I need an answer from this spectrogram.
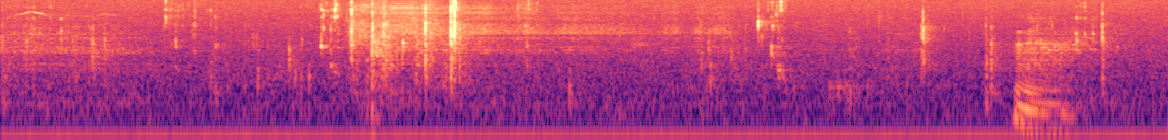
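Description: A person chewing a crunchy chocolate chip cookie, with a few sharp crunches about two seconds in and a short hummed "mm" falling in pitch near the end. A low steady hum runs underneath.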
